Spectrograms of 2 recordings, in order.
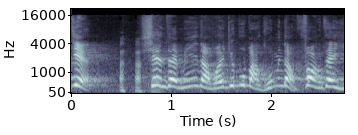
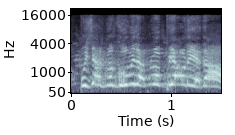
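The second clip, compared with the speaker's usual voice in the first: retold angry shout; 5 semitones higher, much faster than usual. Premier jeering at the opposition party, in a fast angry shout. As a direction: fling the insult across the chamber. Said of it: "他第二个是用国语，中文那个华语讲说".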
